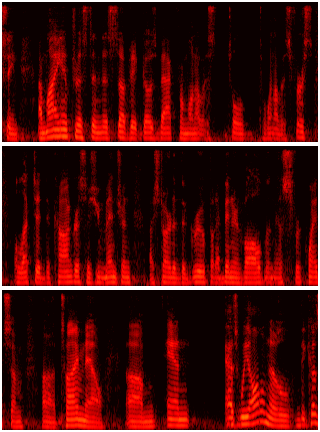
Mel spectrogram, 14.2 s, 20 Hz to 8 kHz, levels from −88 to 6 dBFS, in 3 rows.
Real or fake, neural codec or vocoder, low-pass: fake; codec, 16 kHz, 1.1 kbps, Voila-Tokenizer; 7.2 kHz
